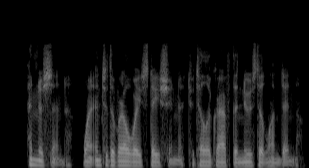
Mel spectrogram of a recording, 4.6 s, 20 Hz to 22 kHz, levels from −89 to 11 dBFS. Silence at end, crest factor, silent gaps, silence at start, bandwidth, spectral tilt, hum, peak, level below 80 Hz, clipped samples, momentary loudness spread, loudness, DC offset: 0.15 s; 20 dB; 2.78-2.82 s; 0.4 s; 7.8 kHz; -6 dB/octave; none; -20 dBFS; -68 dBFS; under 0.1%; 10 LU; -40 LUFS; under 0.1%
